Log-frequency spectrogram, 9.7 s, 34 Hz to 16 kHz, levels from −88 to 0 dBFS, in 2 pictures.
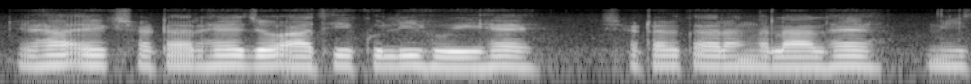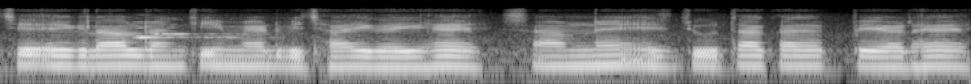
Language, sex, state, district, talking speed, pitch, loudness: Hindi, male, Arunachal Pradesh, Lower Dibang Valley, 185 wpm, 130 Hz, -17 LUFS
